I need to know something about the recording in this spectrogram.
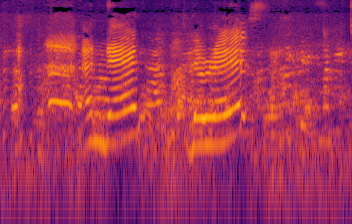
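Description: A woman cries out in a high, rising voice.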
